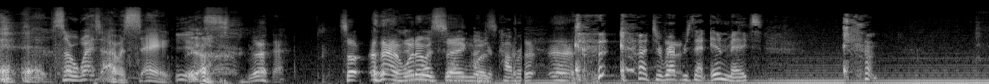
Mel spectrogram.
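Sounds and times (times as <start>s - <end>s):
coughing or sneezing burst: 0.0s - 0.6s, 5.4s - 6.5s, 8.4s - 8.9s
steady low electrical hum: 0.0s - 9.8s
speech: 0.6s - 7.8s, 8.6s - 8.9s.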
